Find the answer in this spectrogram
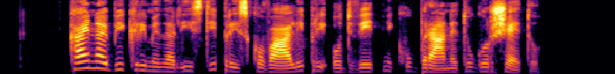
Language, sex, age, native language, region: Slovenian, female, 50-59, Slovenian, Central Slovenia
